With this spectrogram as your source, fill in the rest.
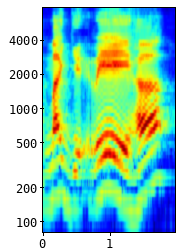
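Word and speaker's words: مجراها: Maka bacanya majreha wa mursaha, sore kare ya.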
